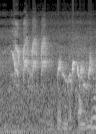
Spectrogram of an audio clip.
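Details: Red-whiskered bulbul singing a quick run of clear, bright whistled notes, a rising cluster followed by a few warbled phrases, with faint human voices in the background.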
